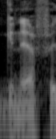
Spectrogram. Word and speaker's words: GNIF: And directly to this, there's a forum that I linked to where a coder named I must pronounce it GNIF. It's G-N-I-F.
